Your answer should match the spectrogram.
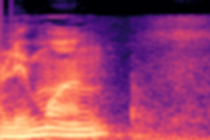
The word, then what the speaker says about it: Lemoine: más lem lemoine lemoine yo la llamo leman realmente no hay por qué negarle la pronunciación original de su apellido no bueno Lilia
